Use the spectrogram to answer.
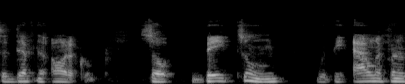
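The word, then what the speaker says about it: بيتٌ: just like any bait, then we know that means that it's pronounced baytun, that the dhamma on the end is double. So it's not baytu, it's baytun.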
